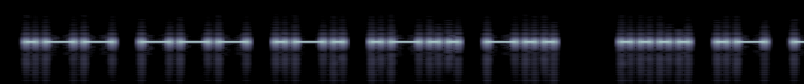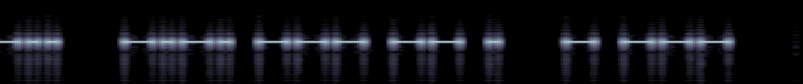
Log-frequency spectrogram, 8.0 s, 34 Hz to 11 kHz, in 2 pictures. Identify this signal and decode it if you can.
Morse code, heard as a keyed tone, about 25 wpm, 610 Hz. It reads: WORLD HAD COME TO
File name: 1 English 25wpm / AQC04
